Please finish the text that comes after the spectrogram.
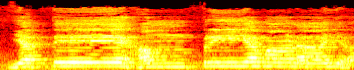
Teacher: ह के ऊपर जो अनुस्वार आ रहा है उसके बाद का अक्षर है प, और अनुस्वार के बाद जब प आएगा तो अनुस्वार का उच्चारण होगा म · तीसरे चरण में ये जो एस आपको दिख रहा है, अवग्रह जो आ रहा है, वहां पे विलुप्त अ है, तो ये अवग्रह में हम इसको थोड़ा सा खींच के बोलेंगे ते को। यत्तेऽहं प्रीयमाणाय, ये ऐसे करके बोलेंगे।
